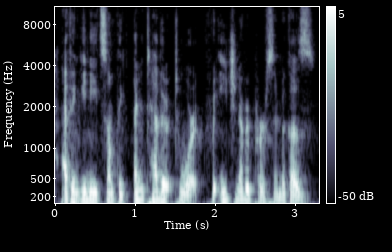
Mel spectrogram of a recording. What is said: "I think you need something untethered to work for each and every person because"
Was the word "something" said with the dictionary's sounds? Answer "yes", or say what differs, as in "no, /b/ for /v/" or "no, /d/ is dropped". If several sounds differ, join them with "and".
yes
